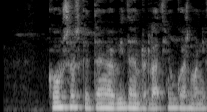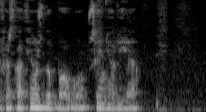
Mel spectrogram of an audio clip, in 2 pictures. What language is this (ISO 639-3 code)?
glg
